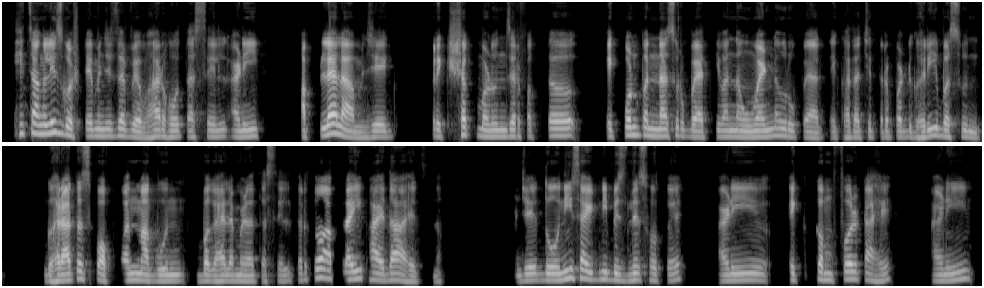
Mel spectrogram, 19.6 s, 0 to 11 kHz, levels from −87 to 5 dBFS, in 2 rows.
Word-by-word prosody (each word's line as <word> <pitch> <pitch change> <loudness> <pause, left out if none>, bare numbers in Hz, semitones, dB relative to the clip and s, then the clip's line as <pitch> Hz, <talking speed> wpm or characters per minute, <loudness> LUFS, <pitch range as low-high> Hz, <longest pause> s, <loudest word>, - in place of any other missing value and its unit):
हे 215 - -3
चांगलीच 225 +1 +4
गोष्ट 175 -4 +1
आहे 160 - +2
म्हणजे 160 0 -2
जर 165 +1 0
व्यवहार 140 +2 +1
होत 145 0 -4
असेल 145 +2 -5
आणि 145 +2 +1 0.4
आपल्याला 175 +3 +7
म्हणजे 130 +3 -2 0.5
प्रेक्षक 160 +4 +1
म्हणून 150 -1 0
जर 155 0 -1
फक्त 150 +2 -10 0.6
₹49 160 -2 +2
किंवा 145 -1 -4
₹99 145 -1 +1
त 125 - -23
एखादा 130 +1 -5
चित्रपट 135 0 -7
घरी 135 +6 -1
बसून 145 -3 -3 0.5
घरातच 150 +7 +5
पॉपकॉर्न 155 +1 0
मागवून 140 -1 +1 0.2
बघायला 140 0 +1
मिळत 135 -1 -4
असेल 135 +1 -10
तर 155 - -8
तो 215 +1 +3
आपलाही 185 -1 +3
फायदा 160 -1 +2
आहेच 130 -5 -3
ना. 125 - -15
म्हणजे 135 +3 -8
दोन्ही 155 +5 +2
साइडनी 180 -4 +3
बिझनेस 160 -1 -3
होतोय 150 +1 -7 0.4
आणि 150 +2 -1 0.2
एक 155 -1 -1
कम्फर्ट 175 +1 0
आहे 145 0 -3 0.5
आणि 155 +7 -3
150 Hz, 140 wpm, -24 LUFS, 140-160 Hz, 0.6 s, आपल्याला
